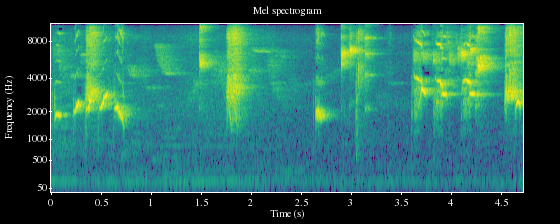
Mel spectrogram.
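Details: Greater green leafbird, a competition bird, giving scattered bursts of squeaky whistled notes and chatter separated by short pauses, over a faint low hum.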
